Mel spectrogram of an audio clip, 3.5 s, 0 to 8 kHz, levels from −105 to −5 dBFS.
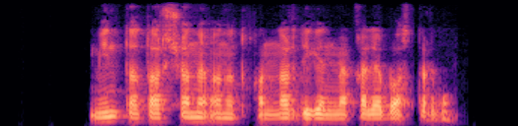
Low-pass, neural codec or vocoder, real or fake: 7.2 kHz; none; real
